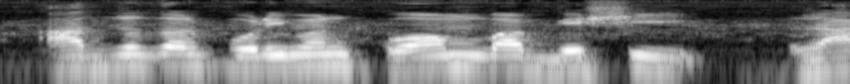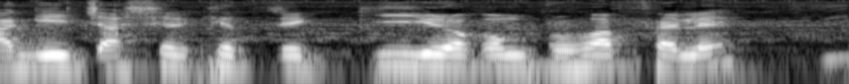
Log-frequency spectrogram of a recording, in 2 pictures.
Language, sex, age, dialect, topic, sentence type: Bengali, male, 51-55, Standard Colloquial, agriculture, question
